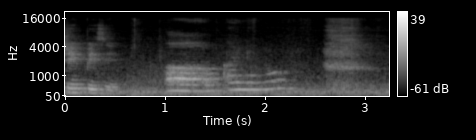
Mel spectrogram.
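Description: A young girl speaks softly in a high voice.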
